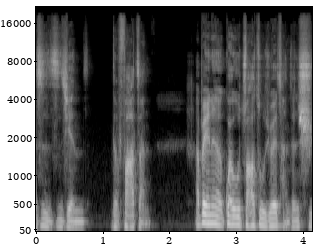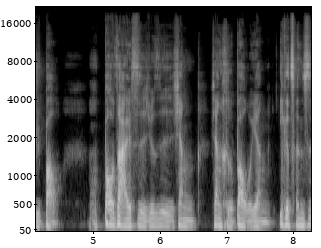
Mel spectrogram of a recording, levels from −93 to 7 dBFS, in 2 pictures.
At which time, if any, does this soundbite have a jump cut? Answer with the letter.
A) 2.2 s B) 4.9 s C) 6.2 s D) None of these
A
